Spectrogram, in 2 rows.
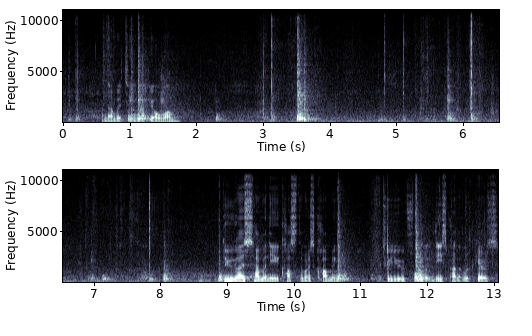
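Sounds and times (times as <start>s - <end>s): low steady hum: 2.4s - 9.3s
door handle clicks and knocks: 2.6s - 9.0s.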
